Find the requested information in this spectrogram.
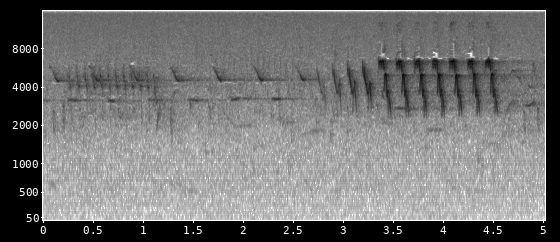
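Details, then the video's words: A tree pipit sings from the ground, giving shorter strophes than in its song flight: high, thin notes breaking into a fast, loud run of about eight bright repeated trills, over a faint background hiss. "Świergotek drzewny (Anthus trivia lis / tree pipit)"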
